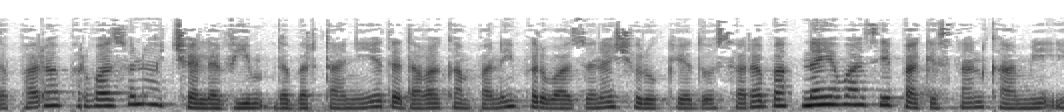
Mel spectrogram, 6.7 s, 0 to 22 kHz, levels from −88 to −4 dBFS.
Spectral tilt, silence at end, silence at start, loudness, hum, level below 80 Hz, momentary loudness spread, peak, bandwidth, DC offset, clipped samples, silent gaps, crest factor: -5.5 dB/octave; 0 s; 0 s; -20 LUFS; none; -50 dBFS; 7 LU; -4 dBFS; 11.5 kHz; under 0.1%; under 0.1%; none; 16 dB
